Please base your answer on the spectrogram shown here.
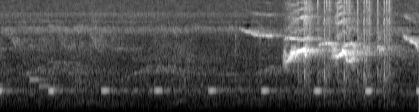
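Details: An Indian pitta calling to its partner gives two loud, clear whistled notes in quick succession near the end, over a steady series of soft, low pips repeating about twice a second.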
